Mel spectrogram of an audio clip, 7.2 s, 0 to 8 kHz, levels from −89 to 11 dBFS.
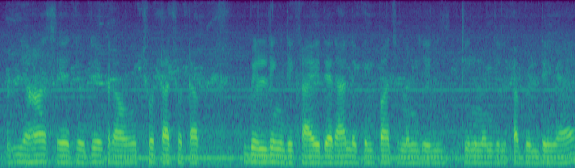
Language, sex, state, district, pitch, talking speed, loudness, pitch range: Hindi, male, Bihar, Samastipur, 110 Hz, 185 wpm, -15 LUFS, 105-115 Hz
